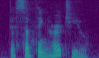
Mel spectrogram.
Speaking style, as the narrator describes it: she said quietly

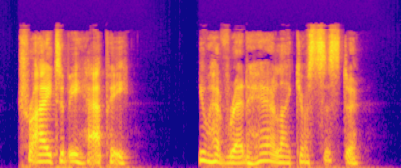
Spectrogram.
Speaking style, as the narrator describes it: he cried

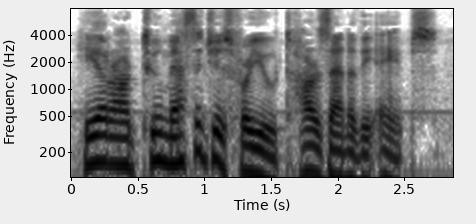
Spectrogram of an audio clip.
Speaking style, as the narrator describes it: cried D'Arnot

